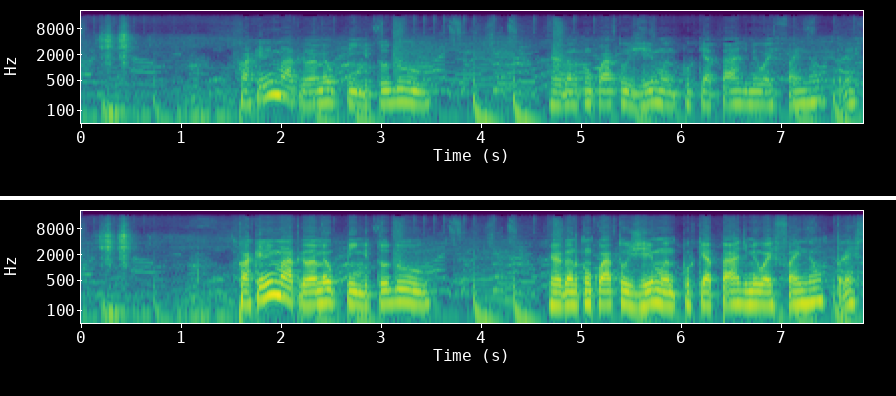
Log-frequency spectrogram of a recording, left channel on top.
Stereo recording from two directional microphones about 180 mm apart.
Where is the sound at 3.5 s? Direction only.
Centre (ahead or behind).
